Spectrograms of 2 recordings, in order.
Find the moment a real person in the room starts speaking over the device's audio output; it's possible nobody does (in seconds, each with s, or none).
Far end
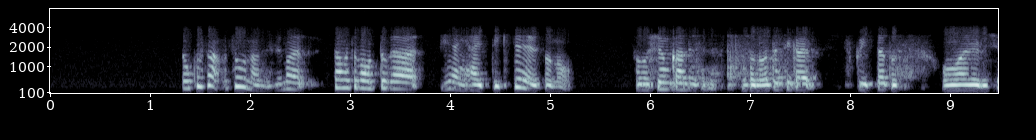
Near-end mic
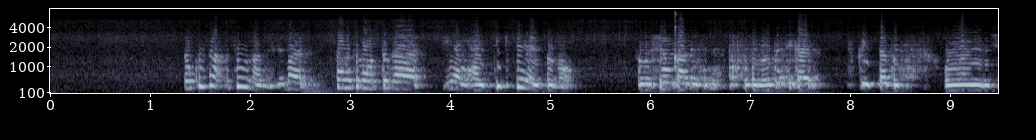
none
